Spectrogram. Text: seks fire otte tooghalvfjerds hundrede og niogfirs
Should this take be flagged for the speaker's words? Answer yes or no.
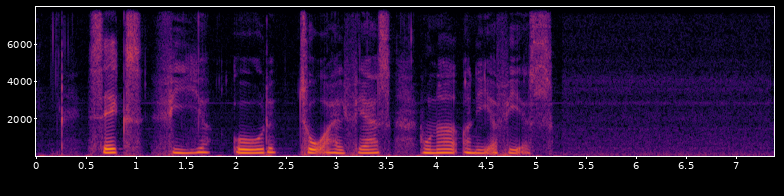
no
